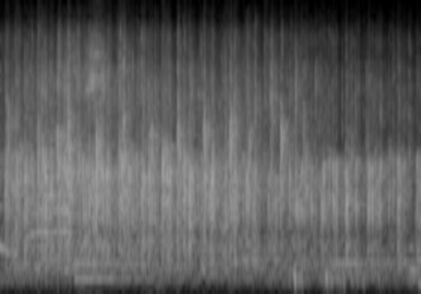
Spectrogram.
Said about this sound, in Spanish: Un aplauso para nuestro Señor.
